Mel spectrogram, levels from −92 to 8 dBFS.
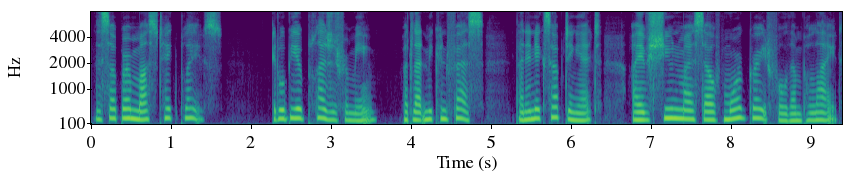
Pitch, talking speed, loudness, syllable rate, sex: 215 Hz, 180 wpm, -17 LUFS, 5.3 syllables/s, female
